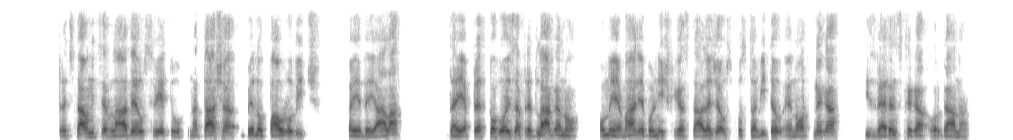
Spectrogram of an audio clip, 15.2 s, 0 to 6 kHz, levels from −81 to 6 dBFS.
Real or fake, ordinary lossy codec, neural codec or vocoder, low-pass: fake; AAC, 32 kbps; codec, 16 kHz, 2 kbps, FunCodec, trained on LibriTTS, 25 frames a second; 5.4 kHz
